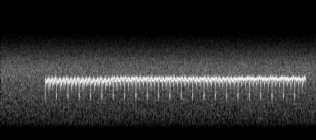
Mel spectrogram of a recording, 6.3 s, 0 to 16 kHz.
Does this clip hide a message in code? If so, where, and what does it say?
Yes: SSTV (slow-scan television), Martin M2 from 0.9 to 6.1 s, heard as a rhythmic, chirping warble, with radio static.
